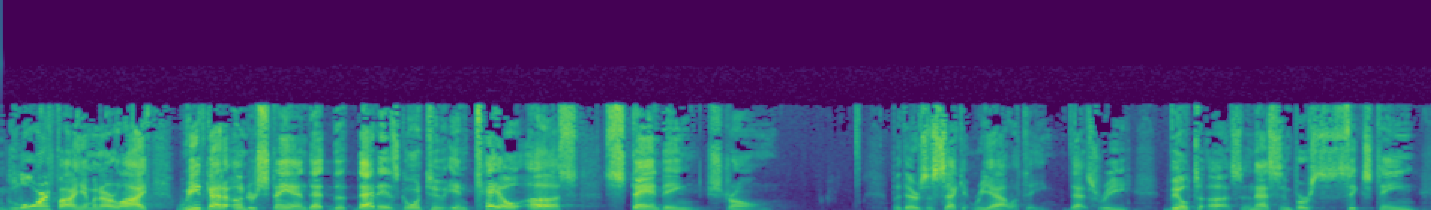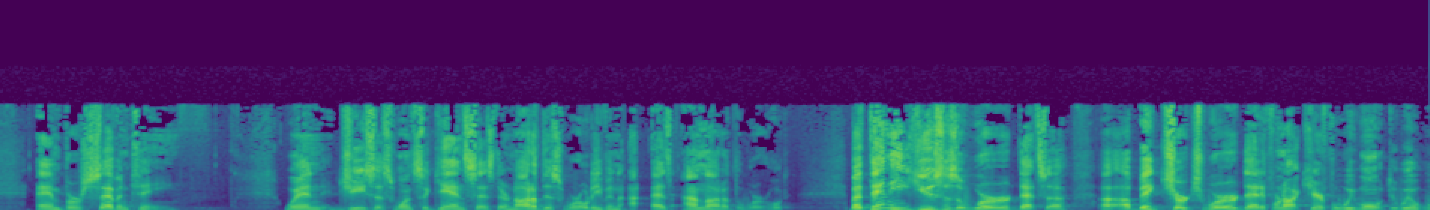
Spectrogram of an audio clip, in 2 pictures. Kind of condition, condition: setting, large echoing room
